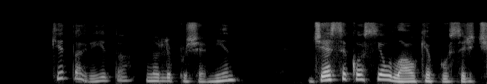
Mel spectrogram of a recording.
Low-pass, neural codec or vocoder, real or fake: 7.2 kHz; codec, 16 kHz, 2 kbps, X-Codec, HuBERT features, trained on LibriSpeech; fake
